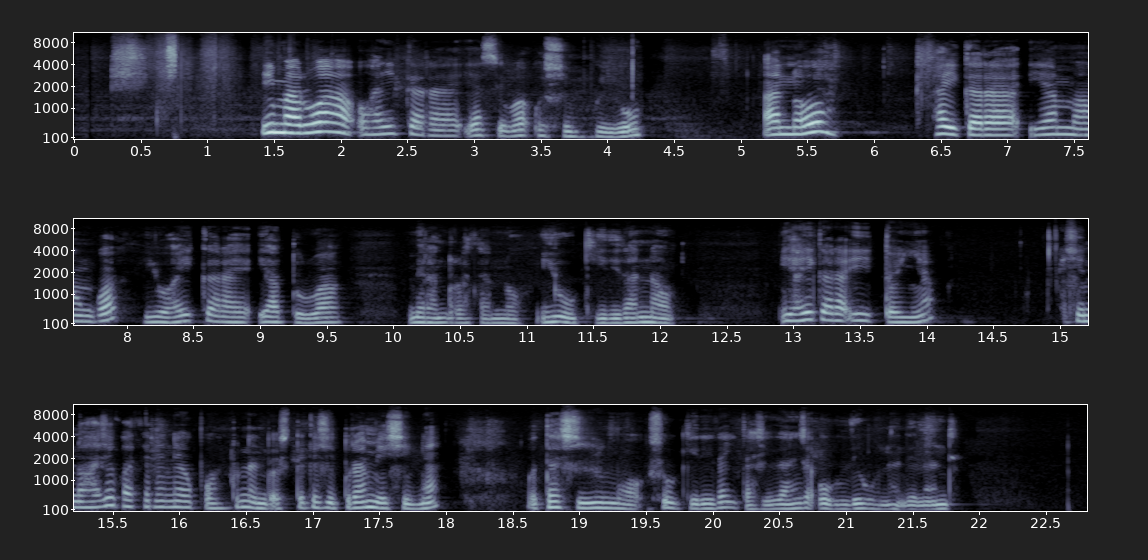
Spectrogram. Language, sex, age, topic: Oshiwambo, female, 25-35, finance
